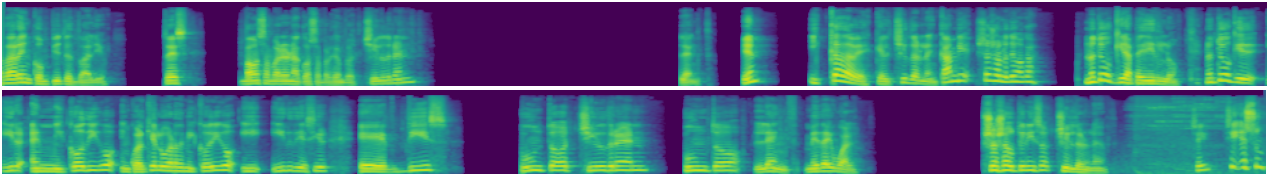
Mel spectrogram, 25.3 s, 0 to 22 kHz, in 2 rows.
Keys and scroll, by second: 0.0-2.3 typing, 1.3 Escape, 3.6-7.0 typing, 8.2 l, 9.4 h, 11.9 Escape, 13.1 o, 13.9 Return, 16.3-20.8 typing, 22.4 Escape, 23.7 d, 24.0 Escape, 24.6 k.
